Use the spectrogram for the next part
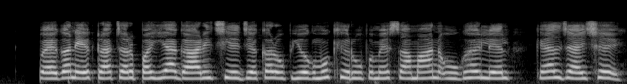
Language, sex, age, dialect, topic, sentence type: Maithili, female, 25-30, Eastern / Thethi, agriculture, statement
